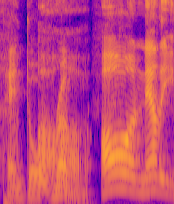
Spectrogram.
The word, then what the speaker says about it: Pandorum: I mentioned this a couple of podcasts ago, but I fucked it up and I said Pandora. It's called Pandorum.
